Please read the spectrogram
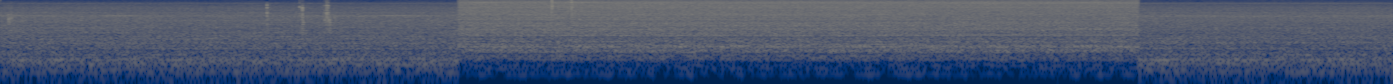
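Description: Steady fan noise from the cinema projector's cooling fans, with a couple of faint ticks about two seconds in. From about three and a half seconds to eight and a half the noise abruptly turns thinner and hissier, with less low end.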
